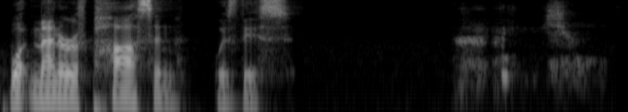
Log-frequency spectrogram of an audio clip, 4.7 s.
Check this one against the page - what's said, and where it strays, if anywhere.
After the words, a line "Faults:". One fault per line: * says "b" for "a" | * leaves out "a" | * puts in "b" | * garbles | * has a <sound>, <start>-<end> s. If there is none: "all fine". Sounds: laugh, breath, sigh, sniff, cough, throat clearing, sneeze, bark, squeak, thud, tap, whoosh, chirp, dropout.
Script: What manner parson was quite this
What manner of parson was this
Faults:
* puts in "of"
* leaves out "quite"
* has a sneeze, 3.4-4.6 s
